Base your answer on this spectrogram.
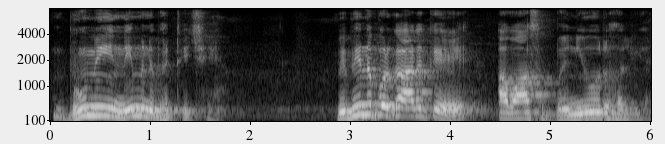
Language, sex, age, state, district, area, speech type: Maithili, male, 45-60, Bihar, Saharsa, urban, spontaneous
